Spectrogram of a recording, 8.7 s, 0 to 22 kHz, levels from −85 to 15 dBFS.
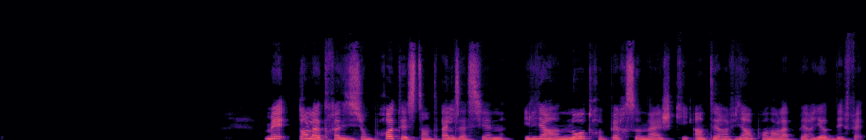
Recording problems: none

